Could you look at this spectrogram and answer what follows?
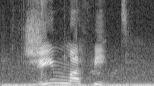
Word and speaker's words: Jean Lafitte: National Park as a family how do you pronounce that again Jean Lafitte so we went to Jean Lafitte National Park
